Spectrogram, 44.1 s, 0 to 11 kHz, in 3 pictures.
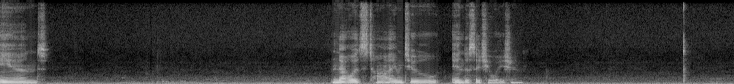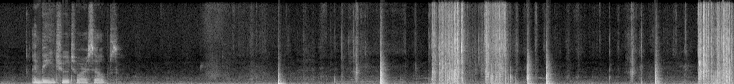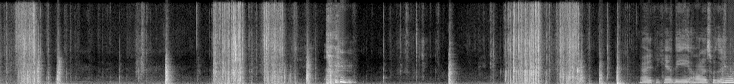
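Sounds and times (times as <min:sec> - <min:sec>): cards being shuffled: 0:21.1 - 0:36.1, 0:37.0 - 0:42.1, 0:43.7 - 0:44.0
cards tapping and clicking: 0:21.3 - 0:25.8, 0:26.6 - 0:30.8, 0:32.6 - 0:36.1, 0:37.0 - 0:42.0.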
